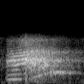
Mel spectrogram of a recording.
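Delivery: "Árvore" split into ár, vo, re with pauses, first syllable loud. Shown as a demonstration. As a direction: break "Árvore" into three separate syllables, punching the ÁR. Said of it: "Vamos colocar sílaba em sílaba".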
